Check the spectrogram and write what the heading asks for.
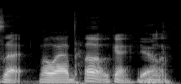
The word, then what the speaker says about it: Moab: you took your van to Moab. How do you pronounce that? Moab.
